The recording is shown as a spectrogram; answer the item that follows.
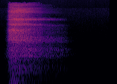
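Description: A boy's heavy sigh: one breathy exhale, loudest at its start and trailing off over about a second.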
